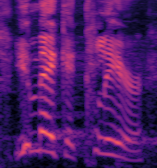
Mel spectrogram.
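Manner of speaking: usual speaking voice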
